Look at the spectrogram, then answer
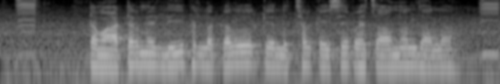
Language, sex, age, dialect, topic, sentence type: Bhojpuri, male, 18-24, Northern, agriculture, question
